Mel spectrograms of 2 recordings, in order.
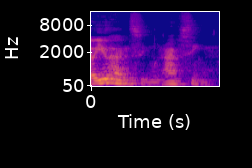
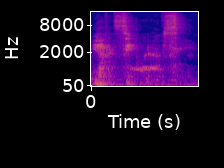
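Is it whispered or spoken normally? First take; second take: normally; whispered. First: It is spoken in a normal voice. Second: It is spoken in a whisper.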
